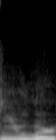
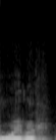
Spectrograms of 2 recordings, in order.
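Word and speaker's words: Euler: don't imagine this converges are they being pronounced uler yeah instead of Oiler so wait wait so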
